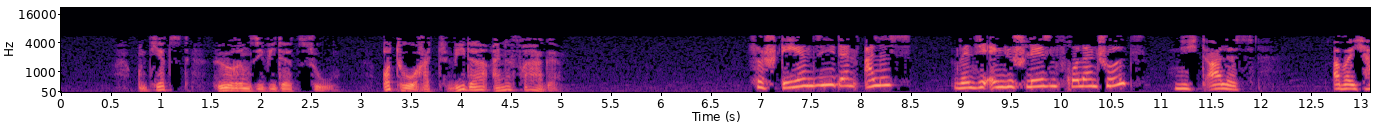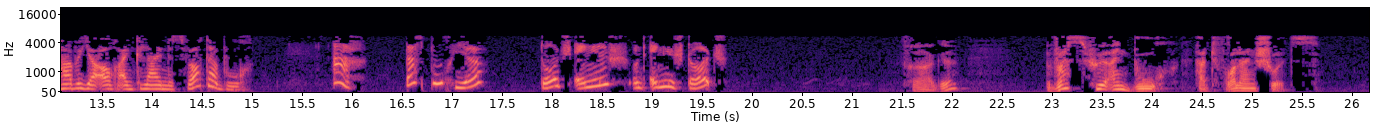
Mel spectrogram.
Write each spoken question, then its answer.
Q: Was für ein Buch hat Fräulein Schulz?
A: Sie hat ein Wörterbuch.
